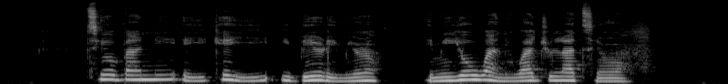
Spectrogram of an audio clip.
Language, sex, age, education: Yoruba, female, 15-29, tertiary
